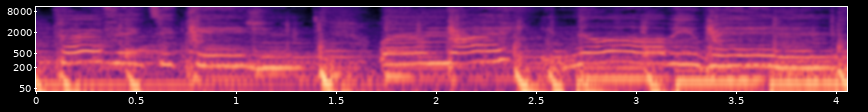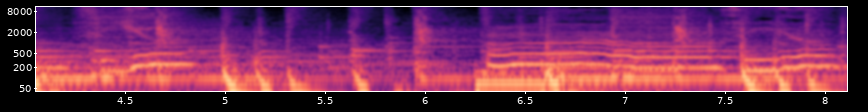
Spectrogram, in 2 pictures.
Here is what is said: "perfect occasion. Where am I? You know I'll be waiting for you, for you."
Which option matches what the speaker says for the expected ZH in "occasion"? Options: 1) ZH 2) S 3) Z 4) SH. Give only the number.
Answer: 1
